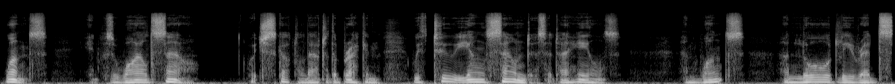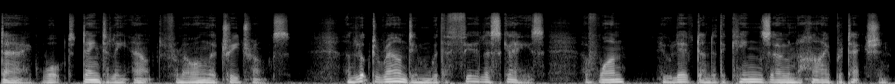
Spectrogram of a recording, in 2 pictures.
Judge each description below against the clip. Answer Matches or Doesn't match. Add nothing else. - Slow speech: Doesn't match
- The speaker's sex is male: Matches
